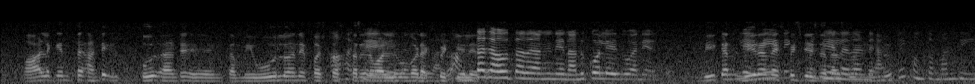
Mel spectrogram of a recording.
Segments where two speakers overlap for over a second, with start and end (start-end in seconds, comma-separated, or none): 3.4-4.9, 7.4-8.9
